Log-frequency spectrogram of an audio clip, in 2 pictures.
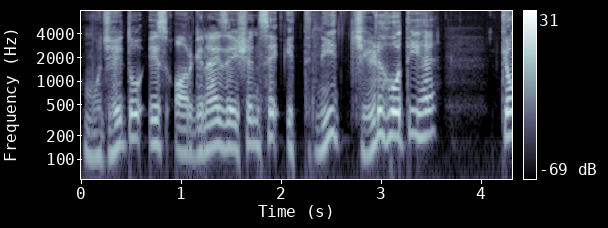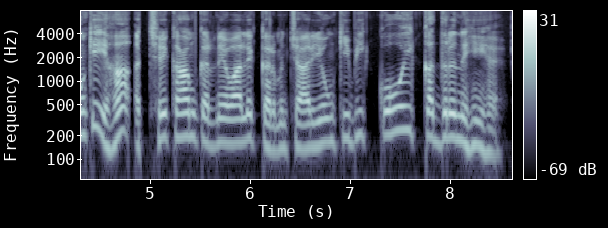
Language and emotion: Hindi, disgusted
